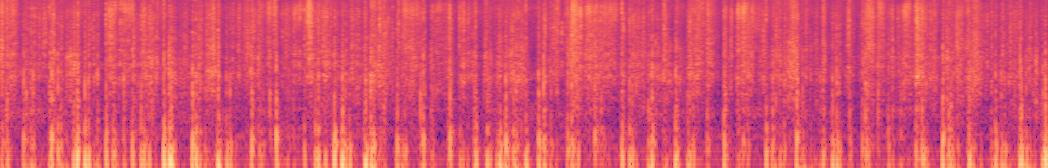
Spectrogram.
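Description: A full roll of white toilet paper on a hollow cardboard core is held in one hand and tapped rhythmically on its outer surface with the fingertips and nails. The hits come in rapid, uneven clusters of soft, dull, low thumps, like clip-clopping hooves, each dying away at once.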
